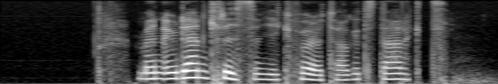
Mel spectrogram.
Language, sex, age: Swedish, female, 29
